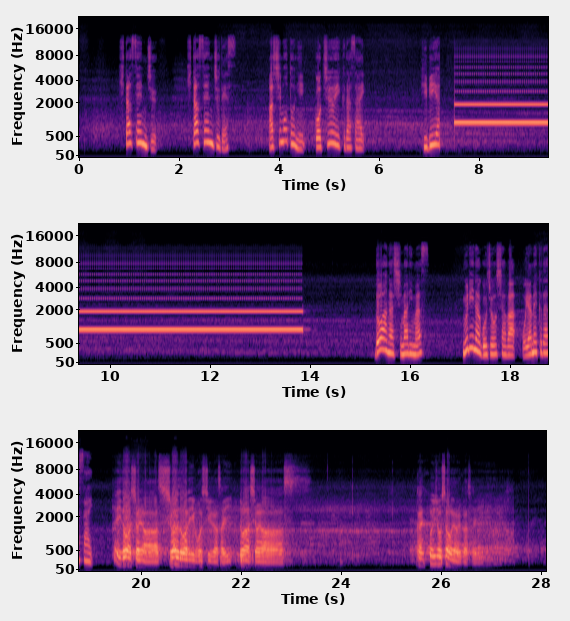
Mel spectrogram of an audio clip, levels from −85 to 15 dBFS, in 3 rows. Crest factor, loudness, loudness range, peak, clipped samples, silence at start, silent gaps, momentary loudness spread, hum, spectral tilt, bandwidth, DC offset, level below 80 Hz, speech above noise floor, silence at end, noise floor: 18 dB; -17 LUFS; 7 LU; 0 dBFS; under 0.1%; 0.85 s; none; 12 LU; none; -4.5 dB/octave; 13.5 kHz; under 0.1%; under -90 dBFS; 36 dB; 0.65 s; -53 dBFS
